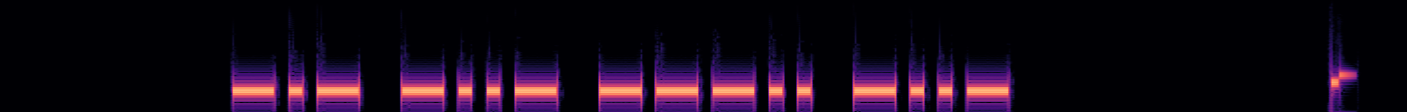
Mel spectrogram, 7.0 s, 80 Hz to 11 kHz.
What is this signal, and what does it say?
Morse code, heard as a keyed tone, about 17 wpm, 700 Hz. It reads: KX8X
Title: K1USN SST QSO Practice - 17wpm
